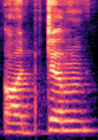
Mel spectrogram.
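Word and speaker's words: autumn: तो इसलिए column N is silent, dam एन is silent, ऑटम एन is silent. So usually letter n is silent at the end when it comes after m, ठीक।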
